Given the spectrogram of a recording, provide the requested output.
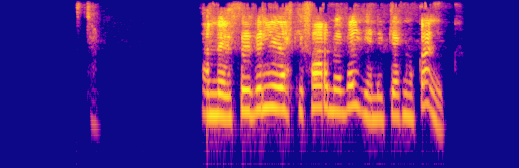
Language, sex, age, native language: Icelandic, female, 40-49, Icelandic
